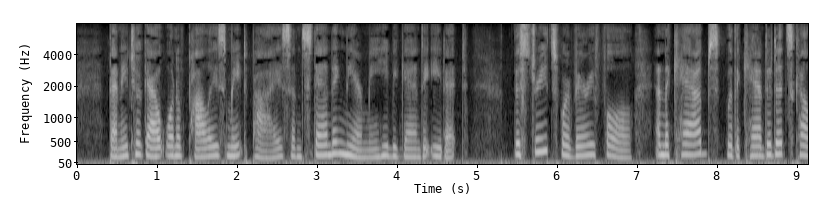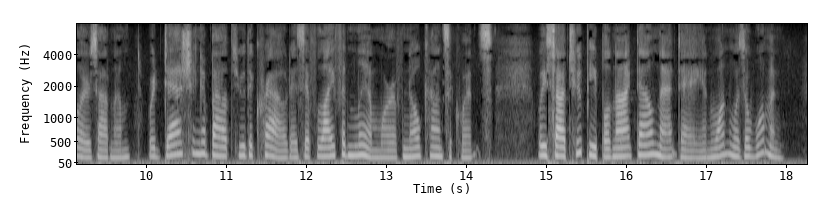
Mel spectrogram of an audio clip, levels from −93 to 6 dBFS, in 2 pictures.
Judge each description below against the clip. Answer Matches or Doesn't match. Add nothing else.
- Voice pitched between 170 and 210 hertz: Matches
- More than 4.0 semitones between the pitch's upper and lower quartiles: Doesn't match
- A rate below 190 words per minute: Doesn't match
